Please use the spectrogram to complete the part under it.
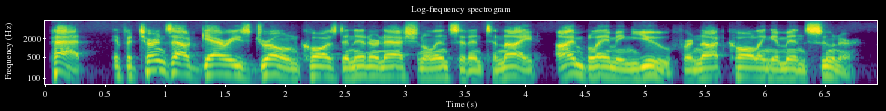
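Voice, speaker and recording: A man playing a calm, wry late-night radio host with measured dry humor in a radio drama, slightly muffled. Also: on the low side, close to an everyday voice.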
